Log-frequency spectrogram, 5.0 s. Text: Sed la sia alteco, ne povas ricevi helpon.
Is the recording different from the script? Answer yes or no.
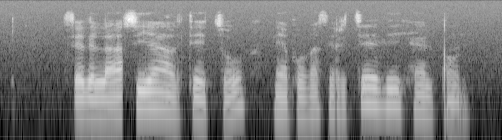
no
